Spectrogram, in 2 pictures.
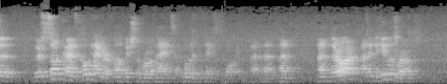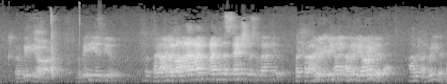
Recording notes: This ‘from the archives’ recording is the second part of the keynote from “ Triangular Conference 2008”. The talk was recorded in-person with a live audience. In the UCD Lochlann Quinn Undergraduate School of Business, Belfield, Dublin, Ireland.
